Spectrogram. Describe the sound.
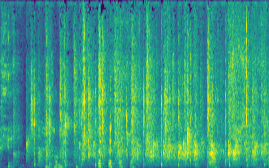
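Steady applause from an audience: dense, crackling claps that keep up for about four seconds at a fairly even loudness, with a few voices mixed in underneath.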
